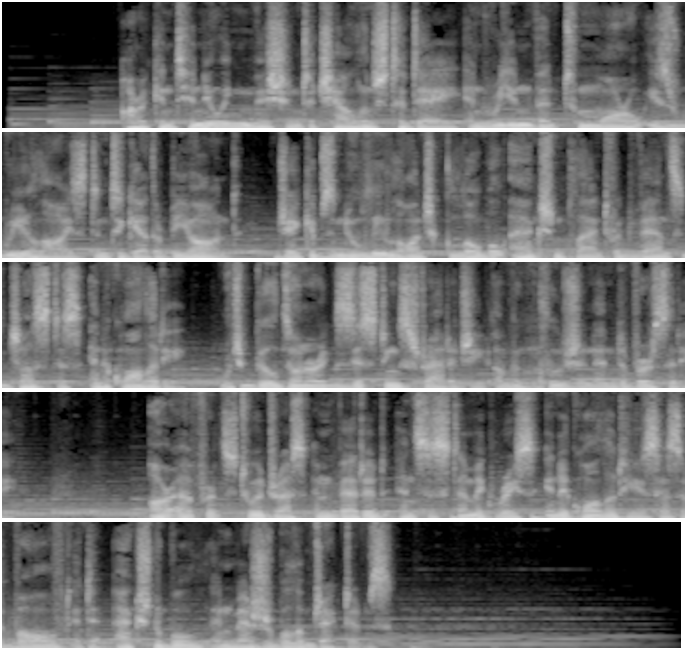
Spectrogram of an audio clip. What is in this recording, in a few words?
Corporate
